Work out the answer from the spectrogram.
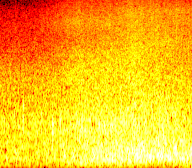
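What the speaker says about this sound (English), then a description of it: "sometimes the waves are washing right up" Loud, steady surf roars as waves wash in, with heavy wind buffeting the microphone throughout.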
